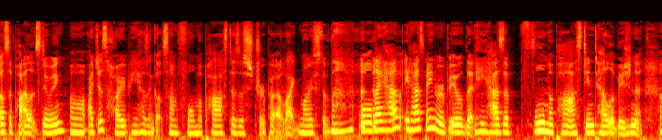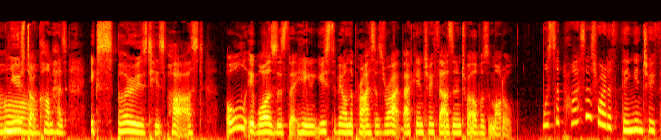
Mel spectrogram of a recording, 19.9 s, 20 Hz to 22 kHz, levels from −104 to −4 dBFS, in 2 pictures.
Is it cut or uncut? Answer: uncut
